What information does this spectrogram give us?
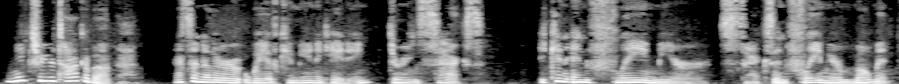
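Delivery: usual speaking voice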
